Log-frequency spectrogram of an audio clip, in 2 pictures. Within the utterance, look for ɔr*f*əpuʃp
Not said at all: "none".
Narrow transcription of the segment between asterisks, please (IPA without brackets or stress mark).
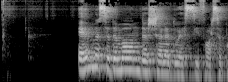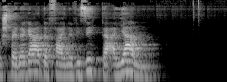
s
